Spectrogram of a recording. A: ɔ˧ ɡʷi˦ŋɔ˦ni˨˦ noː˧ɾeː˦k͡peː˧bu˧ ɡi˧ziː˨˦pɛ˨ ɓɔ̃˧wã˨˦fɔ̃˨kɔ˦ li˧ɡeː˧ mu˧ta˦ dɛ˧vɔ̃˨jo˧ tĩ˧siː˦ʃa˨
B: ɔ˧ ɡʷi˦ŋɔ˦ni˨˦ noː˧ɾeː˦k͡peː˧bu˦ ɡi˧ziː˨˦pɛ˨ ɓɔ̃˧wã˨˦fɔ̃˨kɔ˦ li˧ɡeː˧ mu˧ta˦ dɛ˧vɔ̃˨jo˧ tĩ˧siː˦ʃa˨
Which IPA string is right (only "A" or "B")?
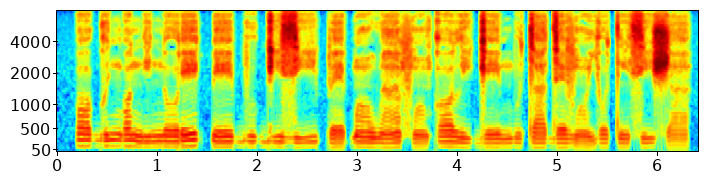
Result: A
